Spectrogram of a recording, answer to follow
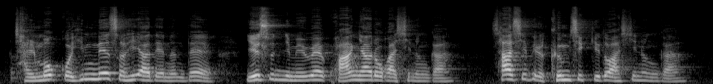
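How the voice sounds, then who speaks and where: The man's voice is high in pitch. He speaks at a fairly slow pace. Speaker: pastor. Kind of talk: sermon. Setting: church.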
